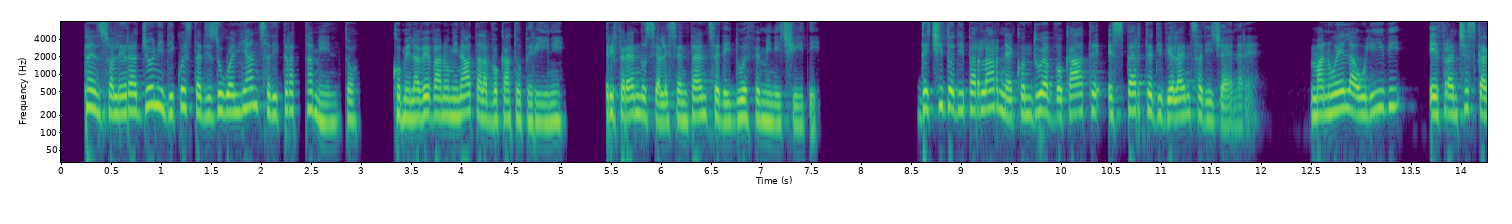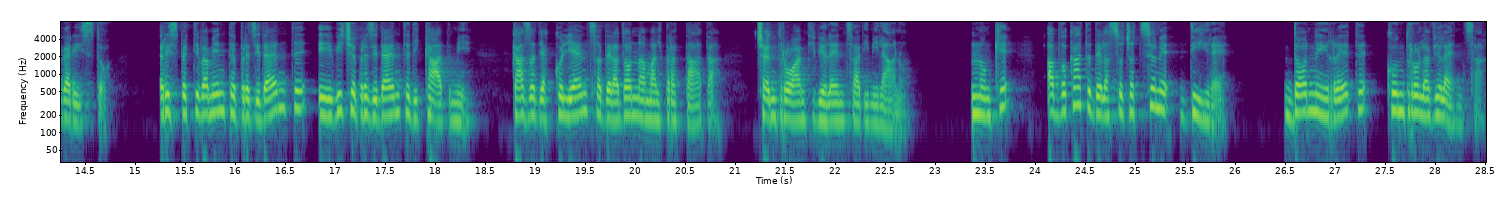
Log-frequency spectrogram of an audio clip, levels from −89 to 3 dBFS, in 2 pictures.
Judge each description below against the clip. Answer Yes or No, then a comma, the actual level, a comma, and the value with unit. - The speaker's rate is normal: Yes, average, 130 wpm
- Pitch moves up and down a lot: No, average, 4.9 semitones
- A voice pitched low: No, high, 200 Hz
